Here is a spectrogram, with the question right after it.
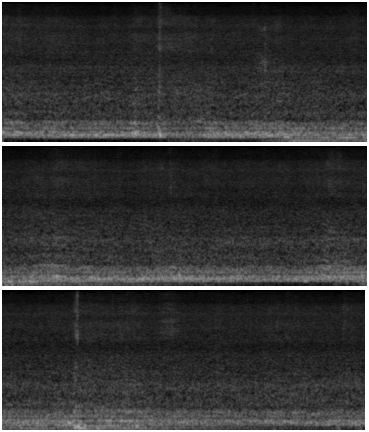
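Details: Steady droning of a honey bee colony, the house bees, as queen cells stuck together on the comb are examined; a low, constant hum with occasional knocks from handling.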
